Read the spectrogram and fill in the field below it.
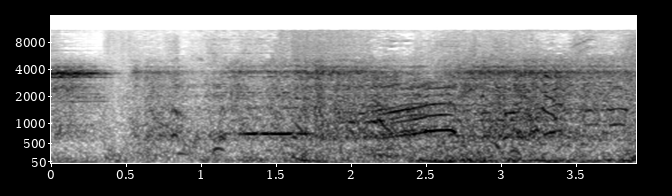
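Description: A loud magical blast bursts and crackles.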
